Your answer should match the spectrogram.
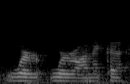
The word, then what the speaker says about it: Weronica: It's like spelled like Veronica, but it's with a W. So Weronica. I mean, if we're German, we would say Veronica because they say the W is like a V.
